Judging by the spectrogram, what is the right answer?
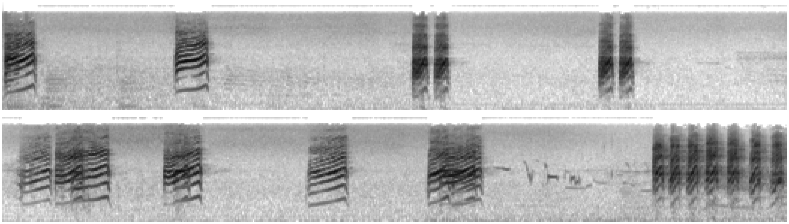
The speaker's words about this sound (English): despite what you remember in the Heckle and Jekyll cartoons, the black-billed magpie actually sounds kind of like this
